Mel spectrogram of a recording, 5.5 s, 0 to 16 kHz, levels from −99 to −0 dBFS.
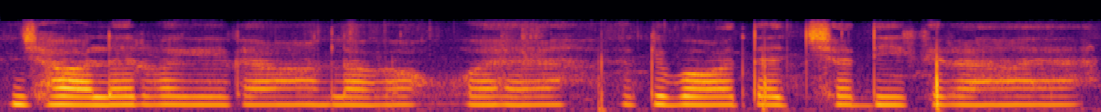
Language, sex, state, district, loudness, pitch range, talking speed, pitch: Hindi, female, Chhattisgarh, Raipur, -22 LUFS, 260-265 Hz, 130 wpm, 260 Hz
